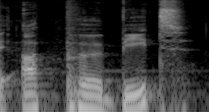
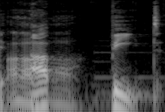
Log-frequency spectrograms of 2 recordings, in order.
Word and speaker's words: upbeat: Yeah, so just pronunciation here, it's two words, it's a compound word, but we don't say upbeat, we say upbeat. – Upbeat, right. – The P and the B become like one sound.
